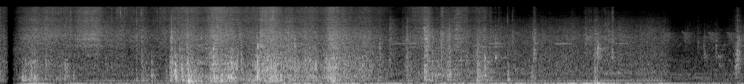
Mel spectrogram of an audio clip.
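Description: Dry straw rustles and crackles as it is handled close by.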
